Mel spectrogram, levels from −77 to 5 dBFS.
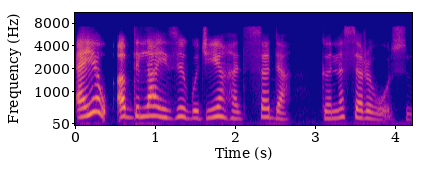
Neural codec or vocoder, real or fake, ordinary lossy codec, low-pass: codec, 16 kHz, about 1 kbps, DyCAST, with the encoder's durations; fake; none; 7.2 kHz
